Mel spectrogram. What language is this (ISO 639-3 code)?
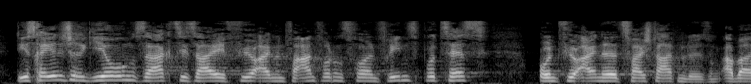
deu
